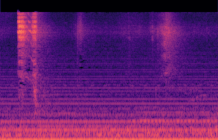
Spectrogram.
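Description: Two short, sharp, high-pitched squeaks in quick succession about a quarter second in, and a fainter one near the end, over a steady electrical mains hum.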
